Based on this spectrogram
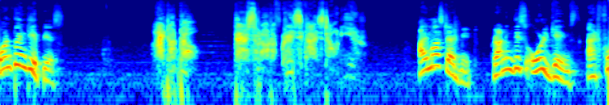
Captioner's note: whisper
